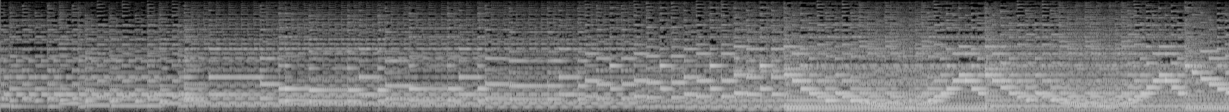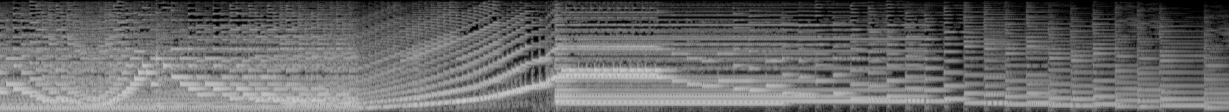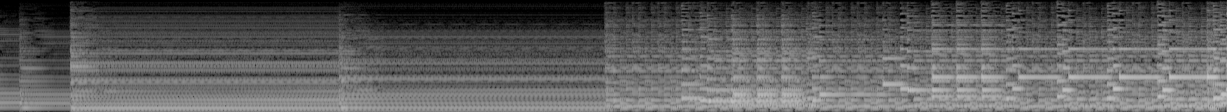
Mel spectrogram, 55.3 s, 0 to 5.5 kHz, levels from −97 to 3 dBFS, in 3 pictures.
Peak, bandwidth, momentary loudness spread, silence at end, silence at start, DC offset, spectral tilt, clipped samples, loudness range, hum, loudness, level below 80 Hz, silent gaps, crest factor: -4 dBFS; 5.4 kHz; 14 LU; 0 s; 0 s; under 0.1%; -9 dB/octave; under 0.1%; 14 LU; none; -23 LUFS; -42 dBFS; none; 18 dB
